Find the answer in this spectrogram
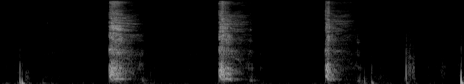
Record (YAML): three_cough_length: 4.6 s
three_cough_amplitude: 14295
three_cough_signal_mean_std_ratio: 0.28
survey_phase: beta (2021-08-13 to 2022-03-07)
age: 45-64
gender: Female
wearing_mask: 'No'
symptom_runny_or_blocked_nose: true
symptom_onset: 8 days
smoker_status: Never smoked
respiratory_condition_asthma: false
respiratory_condition_other: false
recruitment_source: REACT
submission_delay: 1 day
covid_test_result: Negative
covid_test_method: RT-qPCR
influenza_a_test_result: Unknown/Void
influenza_b_test_result: Unknown/Void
